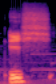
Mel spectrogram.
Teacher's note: when you say ich, then the tongue is kind of more in the front, I would say, and more up in the middle.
